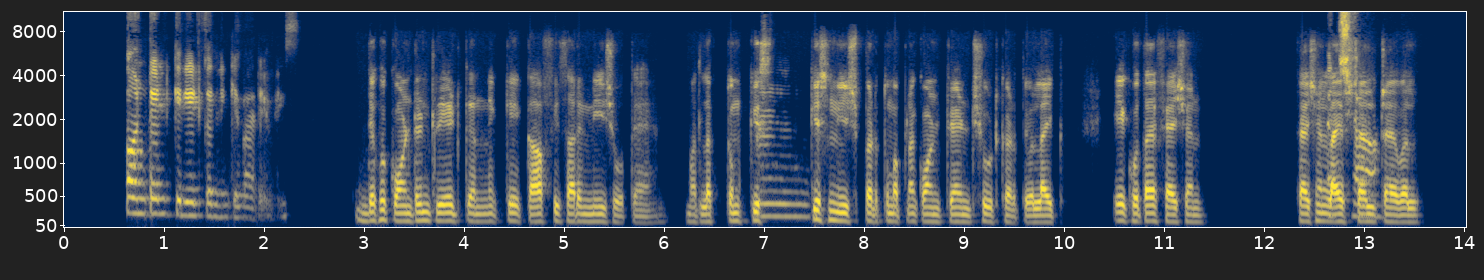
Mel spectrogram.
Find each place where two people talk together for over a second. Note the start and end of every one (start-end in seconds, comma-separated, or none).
none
